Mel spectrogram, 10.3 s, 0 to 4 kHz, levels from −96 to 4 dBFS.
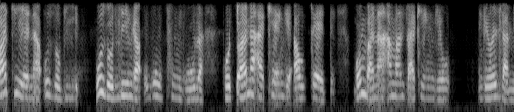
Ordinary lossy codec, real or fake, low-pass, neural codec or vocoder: none; fake; 3.6 kHz; codec, 16 kHz, 2 kbps, FreqCodec, smaller model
